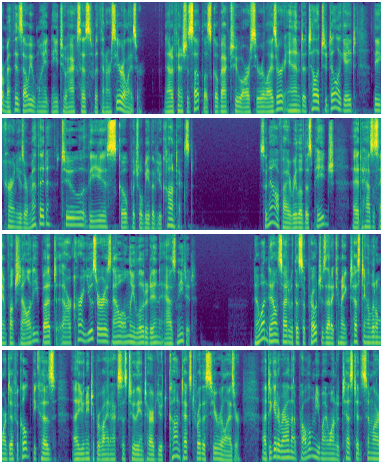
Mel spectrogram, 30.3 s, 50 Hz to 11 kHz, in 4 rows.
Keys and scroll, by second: 2.5 super+s, 11.4 super+s.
